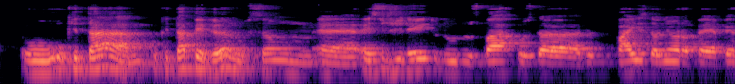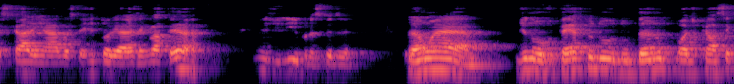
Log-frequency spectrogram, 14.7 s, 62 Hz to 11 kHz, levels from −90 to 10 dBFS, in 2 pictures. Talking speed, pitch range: 165 wpm, 130-180 Hz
